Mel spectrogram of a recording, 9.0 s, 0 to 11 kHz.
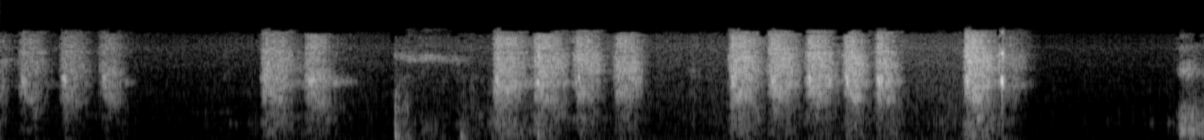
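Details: Red-bellied Woodpecker recording, first mistaken for a robin at Richfield Heritage Preserve, Ohio, in November 2020, played back from a second computer: harsh rolling notes in bursts of three to five with short pauses and faint knocks.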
